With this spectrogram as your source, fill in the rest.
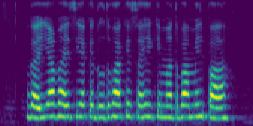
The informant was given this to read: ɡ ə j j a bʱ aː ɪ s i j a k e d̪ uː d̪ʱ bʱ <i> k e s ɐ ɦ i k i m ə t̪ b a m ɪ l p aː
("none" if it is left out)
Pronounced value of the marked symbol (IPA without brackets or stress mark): a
